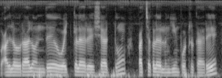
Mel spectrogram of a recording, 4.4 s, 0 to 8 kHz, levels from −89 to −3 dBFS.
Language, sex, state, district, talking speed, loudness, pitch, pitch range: Tamil, male, Tamil Nadu, Namakkal, 150 wpm, -19 LUFS, 120 Hz, 115-130 Hz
